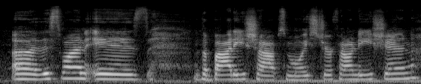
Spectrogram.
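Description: A woman speaking at a very slow pace against noticeable background noise. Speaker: beauty vlogger. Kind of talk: casual talk to camera.

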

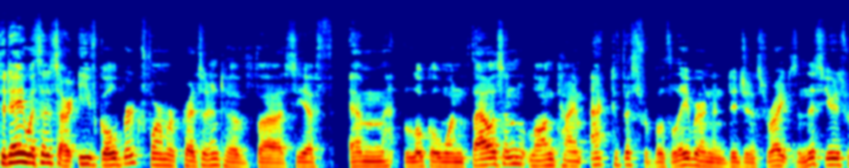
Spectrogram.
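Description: A man with a Canadian accent talks at a moderate pace in an ordinary speaking voice. His intonation is lively, and the background is quiet. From Canada. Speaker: panel moderator and union official. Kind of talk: panel discussion. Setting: video call. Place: home room. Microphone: video call.

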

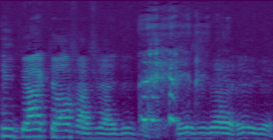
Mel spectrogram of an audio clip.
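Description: Light background noise sits behind a man speaking. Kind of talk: casual home video chat. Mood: giddy, laughing. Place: home room. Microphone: phone near.

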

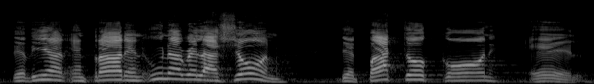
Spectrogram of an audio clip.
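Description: A man speaks in a raised, projected voice with a bright, sharp tone. His pace is very slow. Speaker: preacher. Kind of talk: sermon. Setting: church. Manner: earnest, preaching cadence. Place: church. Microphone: podium.

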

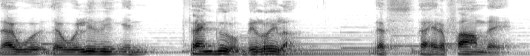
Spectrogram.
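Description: At a fairly slow pace and with ordinary pitch variation, a man talks over faint music in the background. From Greece (Rhodes), living in Australia. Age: 80s+. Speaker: retired carpenter and church volunteer. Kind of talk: oral history interview answer. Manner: slow, hesitant, with pauses. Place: home room. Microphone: lapel.

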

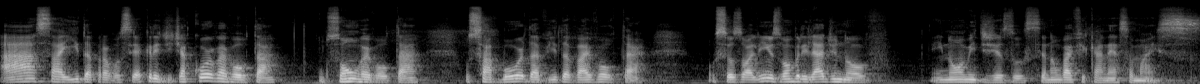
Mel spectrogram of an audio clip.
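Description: This man's voice sits at a medium pitch with fairly even intonation. He speaks at a fairly slow pace. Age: 40s. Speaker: pastor. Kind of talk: testimony. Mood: calm, earnest, encouraging. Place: studio. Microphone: studio mic.

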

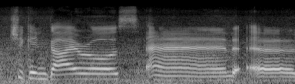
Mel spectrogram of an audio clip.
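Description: There is noticeable background noise behind a woman's voice, with a dry sound and no echo. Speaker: travel vlogger. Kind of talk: casual vlog chat. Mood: relaxed, enthusiastic. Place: beach. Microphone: phone near.

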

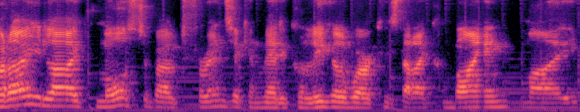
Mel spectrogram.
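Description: With faint music in the background, the speaker uses an Irish accent, fairly even intonation and a moderate pace. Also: man. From Ireland. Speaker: psychiatrist. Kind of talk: promotional self-introduction. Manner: formal. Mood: calm, measured, formal. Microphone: webcam.

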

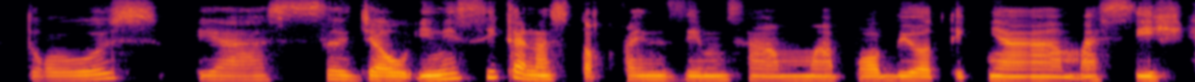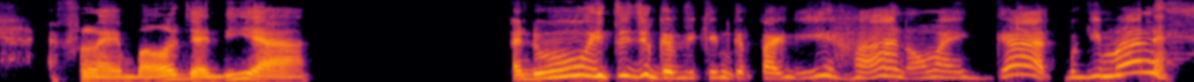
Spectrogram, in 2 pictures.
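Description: A woman's fairly low voice at a fairly slow pace, with very wide pitch swings, dry sound with no echo and a quiet background. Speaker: member sharing product experience. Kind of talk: testimony. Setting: audio-only online call. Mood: enthusiastic, warm. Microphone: video call.

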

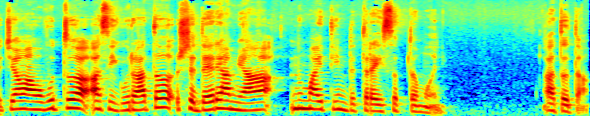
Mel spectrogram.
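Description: Ordinary pitch variation in a woman's fairly slow speech. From Romania, Timișoara; Romania. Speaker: natural cosmetics maker; interview guest. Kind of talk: interview. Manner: halting. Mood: warm, reflective. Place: studio.

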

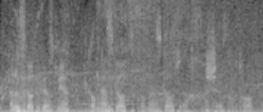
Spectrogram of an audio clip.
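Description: Noticeable background noise sits behind a man's voice. He talks at a very fast pace in a medium pitch. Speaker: gaming video creator. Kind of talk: let's play commentary. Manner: casual, frequent filler sounds.

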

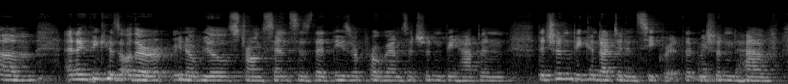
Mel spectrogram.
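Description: In a room with audible echo and light background noise, a woman speaks at a moderate pace in a monotone with flat intonation. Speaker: film director on panel. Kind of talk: Q&A answer. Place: stage.

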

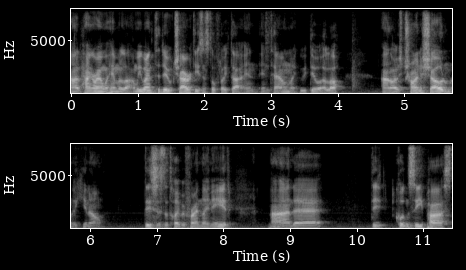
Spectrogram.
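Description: Speaking in a Dublin accent, a man has a bright, sharp tone and monotone, flat intonation. His pace is fairly quick, broken by long, frequent pauses. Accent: Dublin Irish. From Ireland, Dublin. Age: 20s. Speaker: podcast guest. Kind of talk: interview. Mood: reflective, personal storytelling. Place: home room. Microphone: studio mic.

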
